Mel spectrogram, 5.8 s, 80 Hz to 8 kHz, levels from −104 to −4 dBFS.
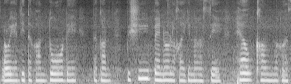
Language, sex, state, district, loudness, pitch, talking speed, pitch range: Nagamese, female, Nagaland, Dimapur, -18 LUFS, 215 Hz, 165 wpm, 215-225 Hz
